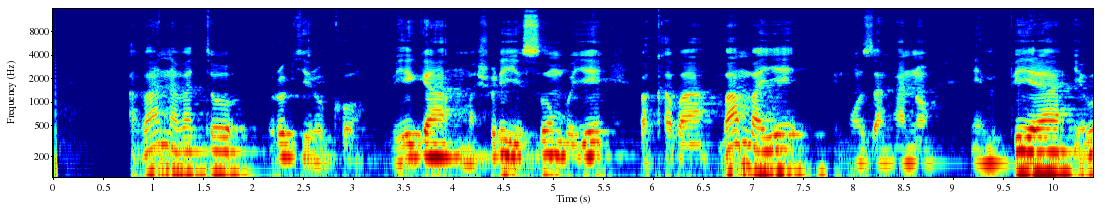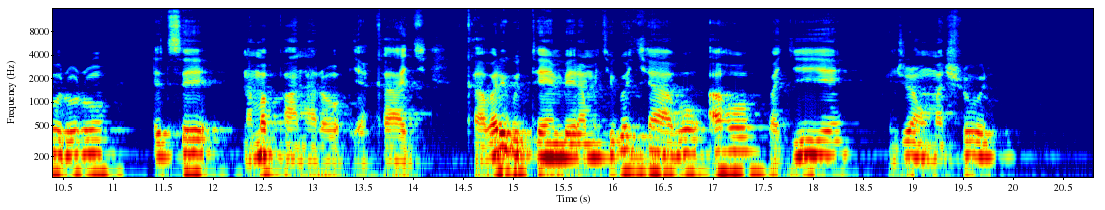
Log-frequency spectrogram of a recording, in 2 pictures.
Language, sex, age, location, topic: Kinyarwanda, male, 25-35, Nyagatare, education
